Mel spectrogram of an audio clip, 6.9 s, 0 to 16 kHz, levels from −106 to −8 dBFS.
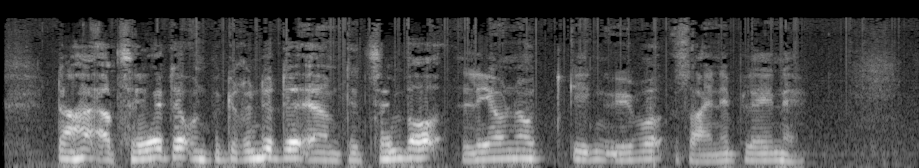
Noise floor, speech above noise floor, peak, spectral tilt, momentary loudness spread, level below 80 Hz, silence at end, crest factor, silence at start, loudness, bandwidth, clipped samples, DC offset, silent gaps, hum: -58 dBFS; 31 dB; -10 dBFS; -7 dB/octave; 14 LU; -58 dBFS; 0.9 s; 18 dB; 0.45 s; -28 LUFS; 11.5 kHz; under 0.1%; under 0.1%; none; none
